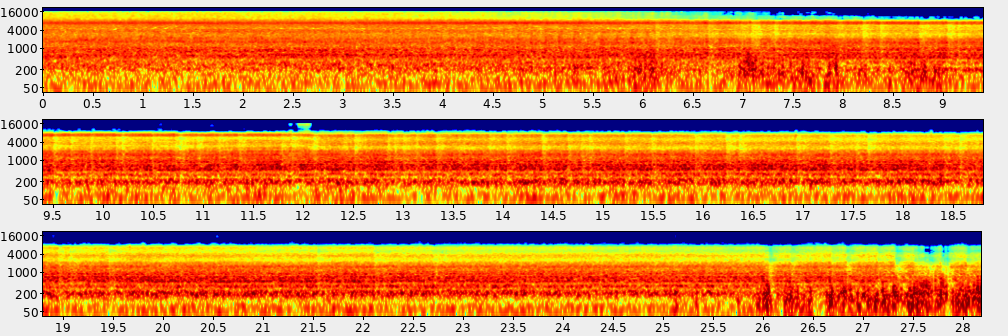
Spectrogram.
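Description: Freight train of tank wagons rolling past: a steady rumble and rattle of wheels on the rails, with a high whine that fades away about twelve seconds in.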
